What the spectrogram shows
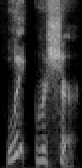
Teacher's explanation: that middle A, it tends to become a schwa, that relaxed sound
